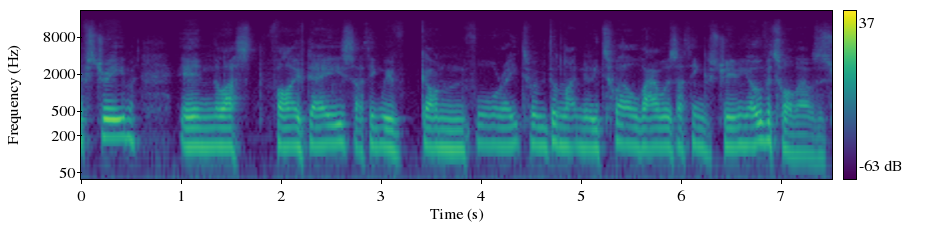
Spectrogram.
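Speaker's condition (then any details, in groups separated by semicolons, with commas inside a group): No condition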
